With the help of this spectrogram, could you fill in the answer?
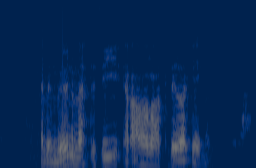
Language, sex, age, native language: Icelandic, male, 30-39, Icelandic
